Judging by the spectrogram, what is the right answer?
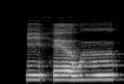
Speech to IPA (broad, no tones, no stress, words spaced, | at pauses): iheə̯wɯ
